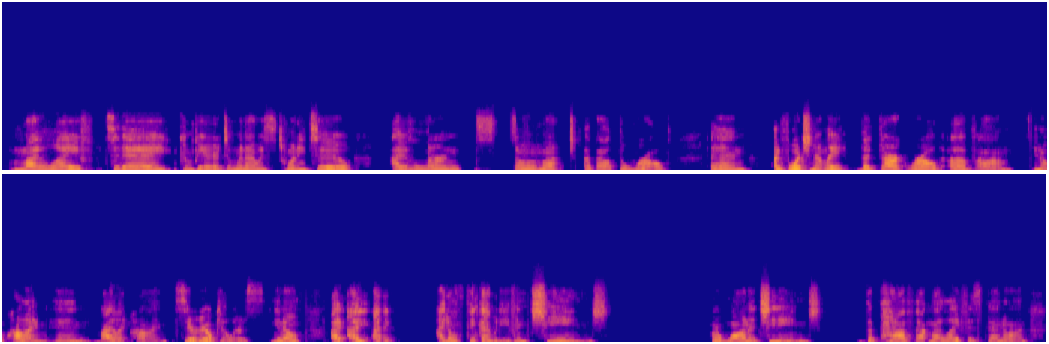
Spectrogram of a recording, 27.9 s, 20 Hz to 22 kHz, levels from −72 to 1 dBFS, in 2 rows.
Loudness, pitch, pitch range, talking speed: -26 LUFS, 155 Hz, 130-175 Hz, 120 wpm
